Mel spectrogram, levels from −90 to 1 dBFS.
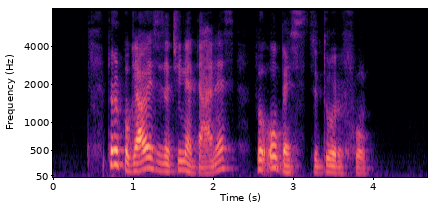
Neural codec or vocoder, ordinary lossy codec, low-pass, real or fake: codec, 16 kHz, 4 kbps, FreqCodec, smaller model; none; none; fake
